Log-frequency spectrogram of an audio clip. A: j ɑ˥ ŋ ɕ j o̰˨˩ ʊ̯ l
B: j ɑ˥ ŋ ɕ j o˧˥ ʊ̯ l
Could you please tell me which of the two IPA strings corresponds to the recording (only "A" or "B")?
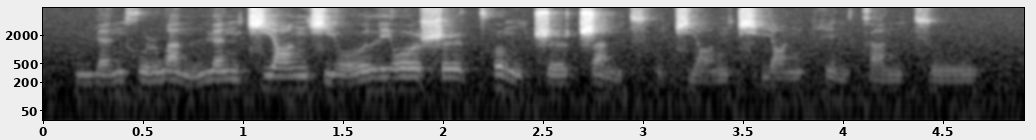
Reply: B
